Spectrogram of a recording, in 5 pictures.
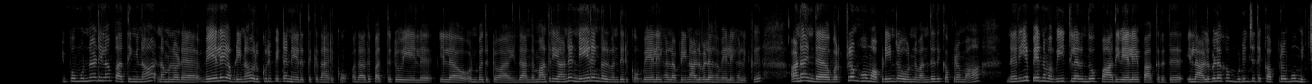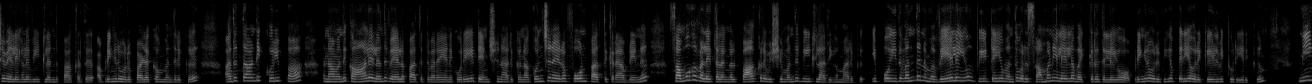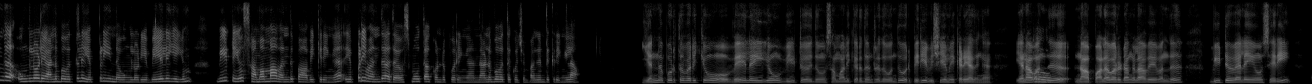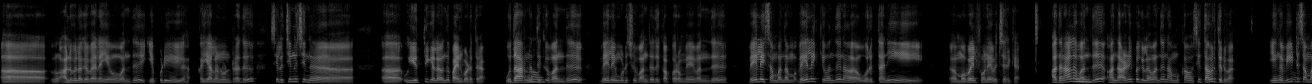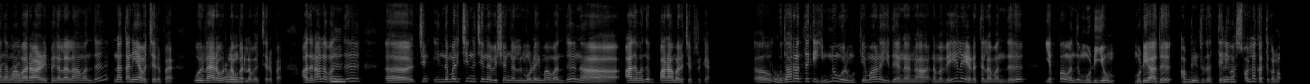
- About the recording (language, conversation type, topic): Tamil, podcast, வேலை-வீட்டு சமநிலையை நீங்கள் எப்படிக் காப்பாற்றுகிறீர்கள்?
- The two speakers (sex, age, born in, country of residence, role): female, 30-34, India, India, host; male, 30-34, India, India, guest
- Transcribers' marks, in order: in English: "டூ"; in English: "டூ"; inhale; in English: "ஒர்க் ஃப்ரம் ஹோம்"; inhale; inhale; "அதை" said as "அத"; in English: "டென்ஷனா"; inhale; "அதை" said as "அத"; in English: "ஸ்மூத்தா"; other noise; inhale; drawn out: "அ"; drawn out: "அ"; tsk; inhale; drawn out: "நான்"; "உதாரணத்திற்கு" said as "உதாரணதுக்கு"; "நாம" said as "நம்ம"; "அப்படின்றதை" said as "அப்டின்றத"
